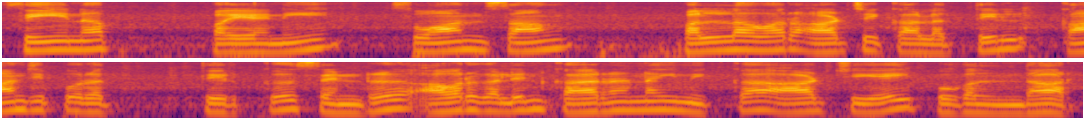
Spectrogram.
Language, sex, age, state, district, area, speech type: Tamil, male, 30-45, Tamil Nadu, Krishnagiri, rural, read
